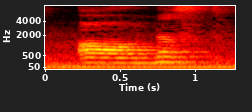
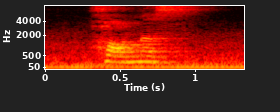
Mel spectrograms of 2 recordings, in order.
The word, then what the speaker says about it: honest: you see this word the pronunciation is honest honest not horest not horest there's no h sound pronunciation is very important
